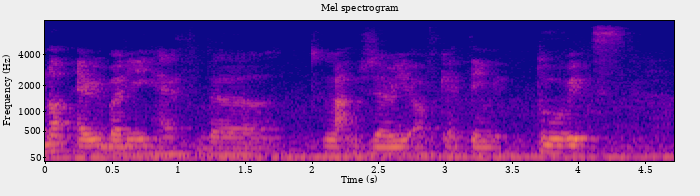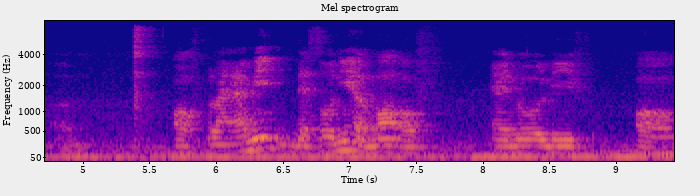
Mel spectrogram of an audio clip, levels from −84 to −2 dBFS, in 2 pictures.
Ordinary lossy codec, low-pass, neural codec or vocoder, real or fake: none; 7.2 kHz; none; real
